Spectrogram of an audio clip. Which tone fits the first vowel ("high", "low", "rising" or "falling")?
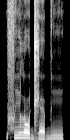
high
